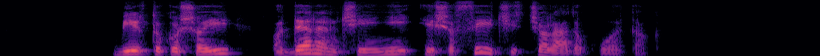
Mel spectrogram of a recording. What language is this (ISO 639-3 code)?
hun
